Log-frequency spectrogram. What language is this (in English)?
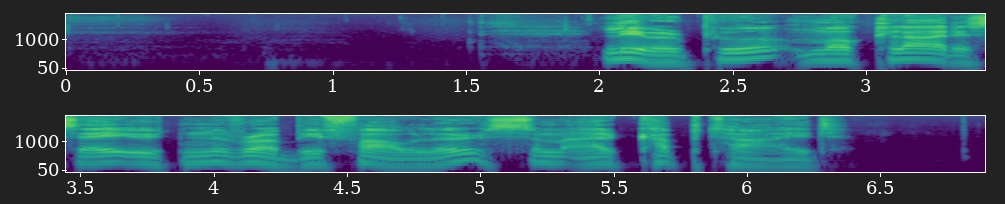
Norwegian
